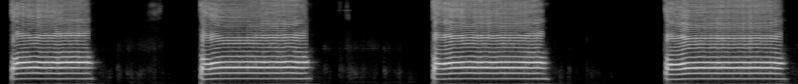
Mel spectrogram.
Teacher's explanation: জিহ্বার আগা উপরের যে দুই দাঁত এর গোড়ার সঙ্গে লেগেছে। ত ত ত ত। তটা একটু মোটা, এই জন্য আপনার জিহ্বার গোড়াকে উপর দিকে তুলতে হবে, জিহ্বার গোড়াকে উপর দিকে তুলতে হবে।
